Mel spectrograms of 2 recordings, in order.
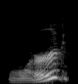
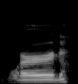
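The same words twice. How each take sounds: First: It is said as a rising question. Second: It is said with anger.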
